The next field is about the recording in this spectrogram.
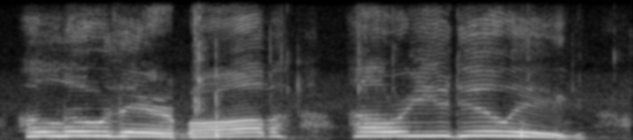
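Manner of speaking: talking with nose clamped. On TV, speaker greets Mom while talking with nose clamped. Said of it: "I have my nose clamped so I can talk like this".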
